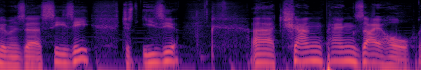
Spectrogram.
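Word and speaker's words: Changpeng Zhao: Changpeng Zaiho, if you want to pronounce it properly.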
